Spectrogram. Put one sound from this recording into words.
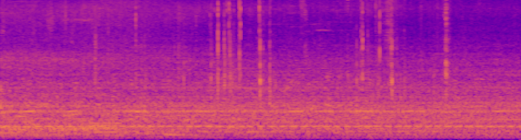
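City traffic rumbles along a busy street.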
